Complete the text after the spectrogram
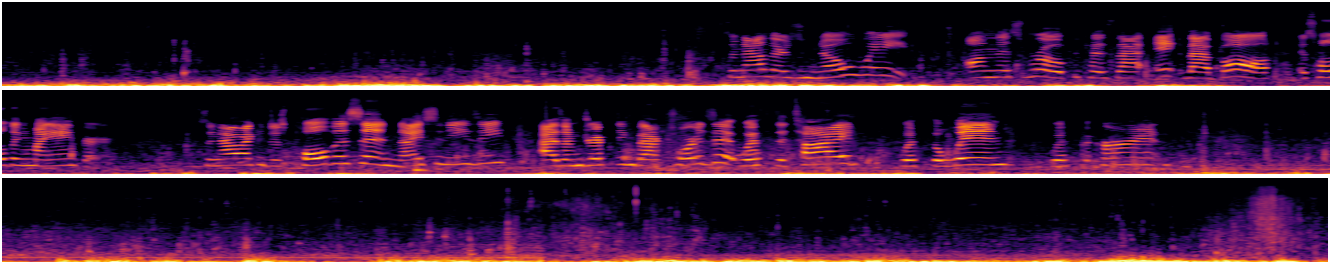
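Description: Waves slap against a boat's hull.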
